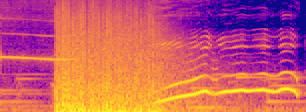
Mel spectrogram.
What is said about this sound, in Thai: บ้านเราก็มีนี่ไงแม่ ดอกไม้ไฟจุดโลด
